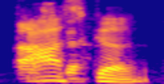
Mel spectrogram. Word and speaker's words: Asuka: Nia Jax and Shayna Baszler defeated Azuka and Charlotte Flair. How we feel about Asuka? Okay, no more mispronunciations. Asuka and Shayna Baszler and Nia Jax and Charlotte Flair with we have brand new Women's Tag Team Champions.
